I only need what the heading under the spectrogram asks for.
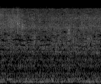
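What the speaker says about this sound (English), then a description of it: "So I'm going to add just a little bit more water" A faucet runs to add water to shaving soap for lather, giving a steady, close hiss of flowing water that continues unbroken through the short moment without any voices.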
